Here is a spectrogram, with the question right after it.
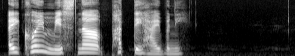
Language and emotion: Manipuri, neutral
